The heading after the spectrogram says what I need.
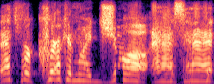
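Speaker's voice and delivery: loud drawn-out yelling. Voicing a character taunting an enemy he set on fire: shouting up at him. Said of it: "Styx just shouts up at him".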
